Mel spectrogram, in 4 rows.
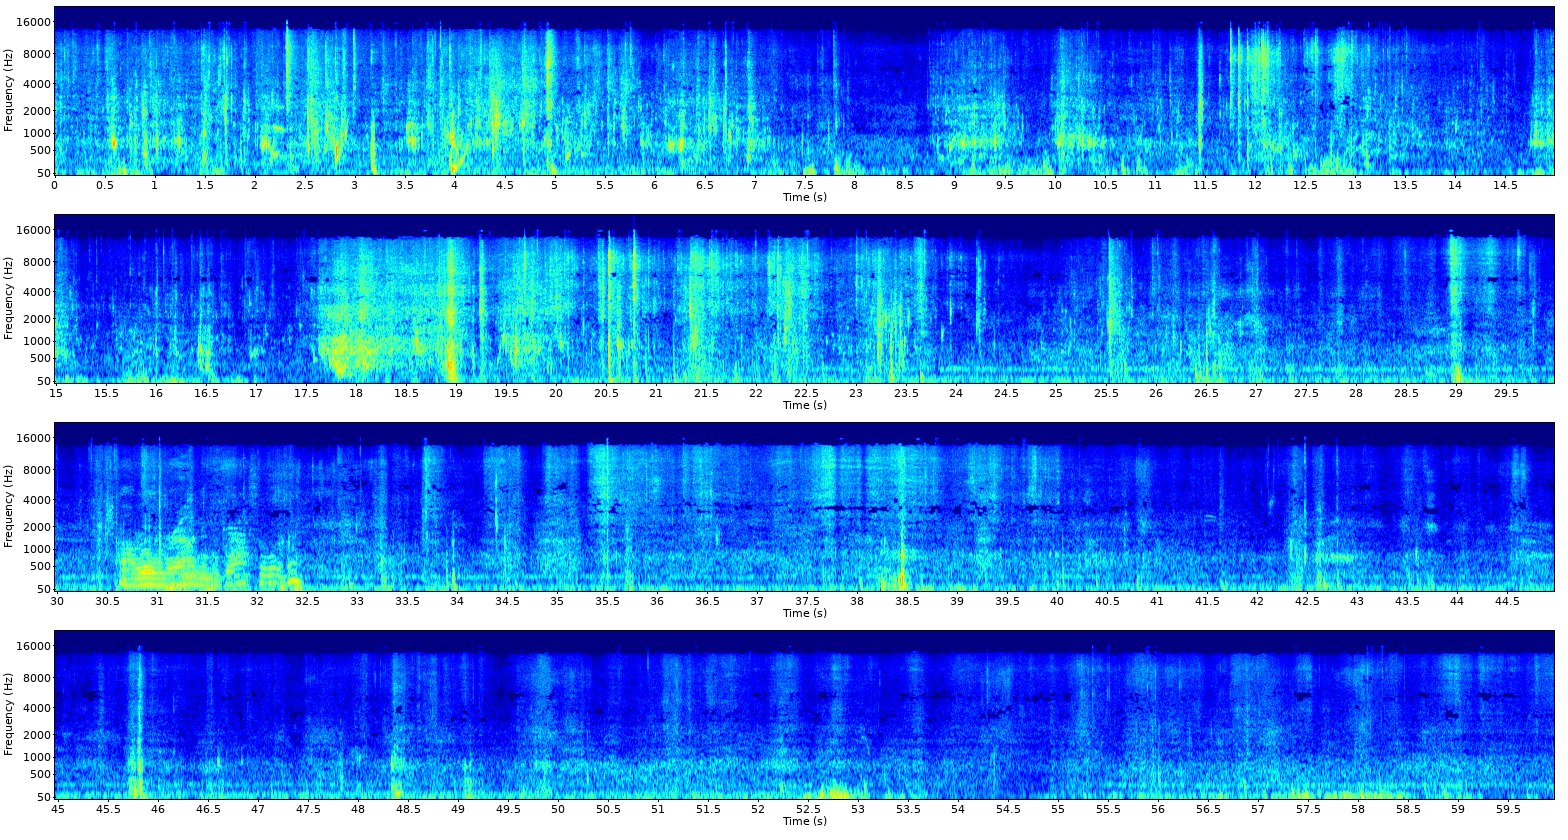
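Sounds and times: shallow water sloshing: 0:00.0 - 0:28.9.

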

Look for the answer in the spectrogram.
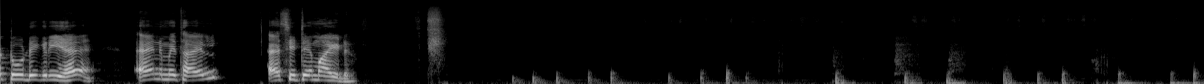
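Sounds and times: marker writing on whiteboard: 0:05.1 - 0:12.0.

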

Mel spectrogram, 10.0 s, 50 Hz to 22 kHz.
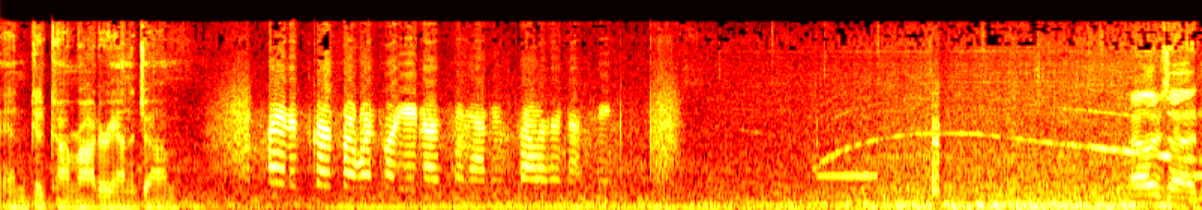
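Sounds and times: car engine drone and road noise: 0:00.0 - 0:10.0.

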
